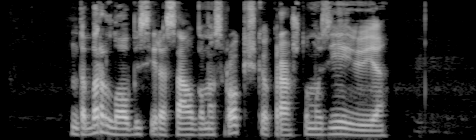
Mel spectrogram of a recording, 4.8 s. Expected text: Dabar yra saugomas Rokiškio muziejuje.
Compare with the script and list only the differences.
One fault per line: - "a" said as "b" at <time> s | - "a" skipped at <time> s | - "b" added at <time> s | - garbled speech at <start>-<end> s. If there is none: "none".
- "lobis" added at 1.2 s
- "krašto" added at 2.8 s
